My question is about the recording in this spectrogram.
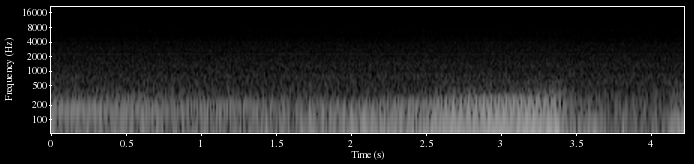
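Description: A low rumble with a faint hum, like a motor running, growing louder and then cutting off suddenly about three and a half seconds in.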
